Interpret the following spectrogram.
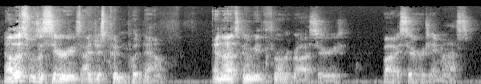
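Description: A young adult man talks casually about books. His pitch is average for a man. The sound is echoey, recorded at camera distance in a room at home. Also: brisk, fairly bright tone, slight background noise. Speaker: book vlogger co-host. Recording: roomy echo from camera distance.

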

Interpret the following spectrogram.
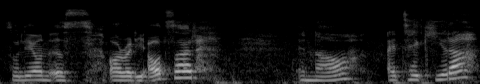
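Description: Young woman, German accent, animated pitch, unhurried vlog chat, faint background noise. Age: 20s. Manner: playful with her puppy. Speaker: vlogger. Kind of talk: casual vlog chat and narration.

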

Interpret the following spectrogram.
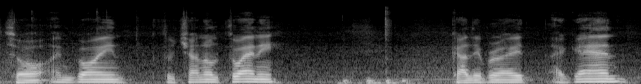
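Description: An older man giving a casual, hands-on product demonstration with halting, unpolished delivery, recorded outdoors on a porch. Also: on the low side, fairly even intonation, darkish tone. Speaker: video creator demonstrating radio gear. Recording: outdoor ambient noise.

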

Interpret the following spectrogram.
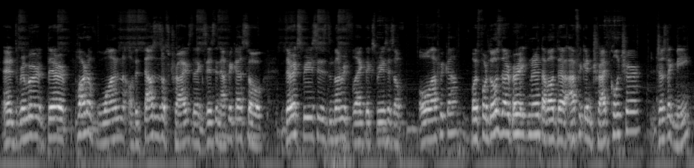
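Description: A man's voice: a little high, normal speed. A man in his twenties casually interviewing people as a host. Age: 20s. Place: small indoor room. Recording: roomy, distant mic, music underneath.

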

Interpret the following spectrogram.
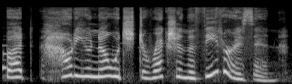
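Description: A bubbly young girl character from a video game. Her very high, bright voice is perky and theatrical, with lively swings. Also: a little fast, no echo, full character voice. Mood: cheerful.

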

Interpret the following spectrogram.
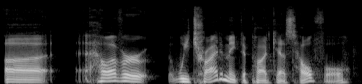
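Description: Low, dry-voiced male podcast host. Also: a little slow, no room sound. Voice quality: self-described monotone. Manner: rambling, lists things off, frequent fillers and restarts. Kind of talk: casual podcast chat.

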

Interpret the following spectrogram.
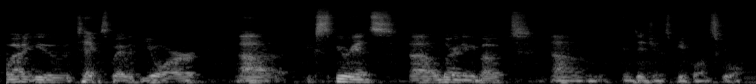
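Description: A man's voice: low-pitched, normal speed, a little mellow, a little hiss or hum. A teenage boy from Saskatchewan with a Canadian accent, co-hosting a casual podcast discussion. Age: teens. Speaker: podcast co-host. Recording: roomy, distant microphone.

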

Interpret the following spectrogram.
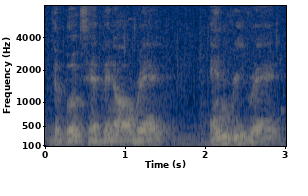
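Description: Low-voiced man reading a storybook, roomy sound. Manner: measured, expressive storytelling. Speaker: storytime reader, host. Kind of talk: scripted children's picture book read-aloud. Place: indoor room. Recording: roomy echo. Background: music.

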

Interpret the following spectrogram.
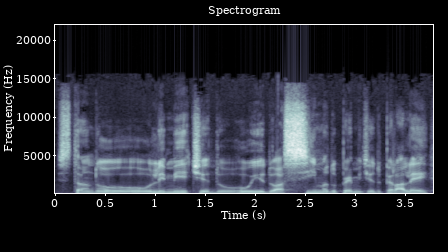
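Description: A male official in his forties gives explanatory interview answers with a Brazilian accent. His mid-pitched voice is formal and halting, with hesitant pauses, picked up by a handheld microphone indoors. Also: mellow, clear, resonant tone. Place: indoors against a plain wall. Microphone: handheld interview microphone held to him.

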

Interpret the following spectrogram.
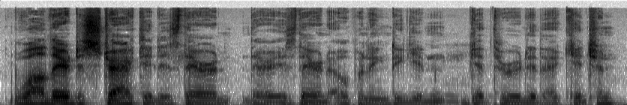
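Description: A man's voice: fairly low pitch, fairly even intonation, quick pace, fairly bright tone, husky. A man improvising casually as a player in a tabletop game. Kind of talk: casual improvised role play. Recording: music behind.

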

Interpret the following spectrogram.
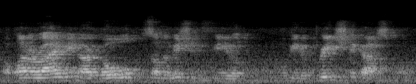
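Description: A man in his thirties from the United States, giving an earnest, measured missionary presentation. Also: fairly high pitch, steady tone. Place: church sanctuary, voice played on screen video. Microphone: recorded from room speakers by far camera. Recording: roomy, distant, noisy church playback.

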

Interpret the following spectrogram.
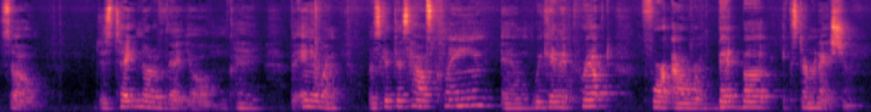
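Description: A woman's voice: low voice, expressive, normal speed, recorded from a distance, a little hiss or hum. Woman, 30s, home vlogger, talks to camera like a friend; camera set back in a bare, echoey room. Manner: chatty, addresses viewers as y'all. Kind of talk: casual chat to camera. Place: small indoor hallway, later a child's bedroom. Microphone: camera on a stand a few feet away.

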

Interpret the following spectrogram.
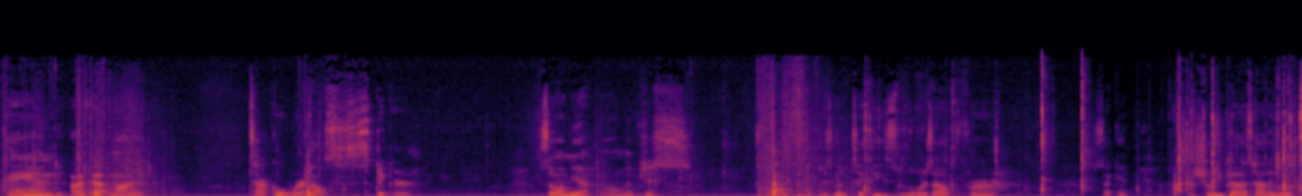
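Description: A young man in his late teens chatting casually and haltingly as he presents items to a camera at home. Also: on the low side, flat delivery. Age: teens to young adult. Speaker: vlogger showing fishing tackle. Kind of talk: casual unscripted unboxing chat. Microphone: camera or phone mic at arm's length. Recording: noisy amateur recording with clicks and rustling.

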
